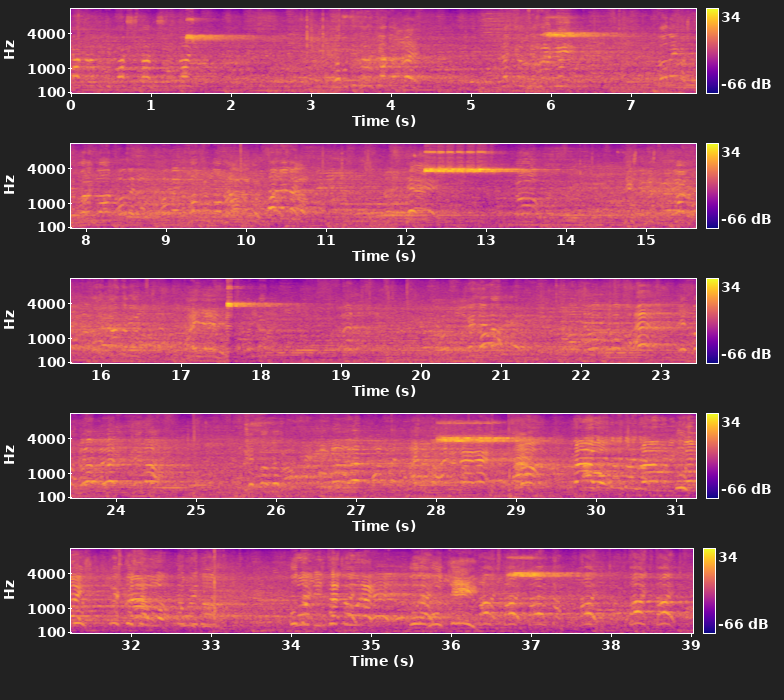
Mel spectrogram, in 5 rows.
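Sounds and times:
voices calling out in hall: 0.0s - 39.0s
coaches and spectators shouting: 25.6s - 39.0s.

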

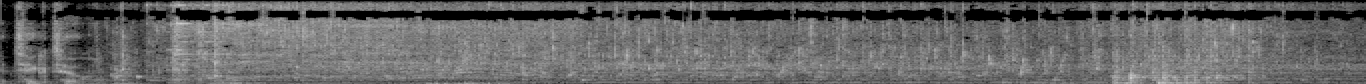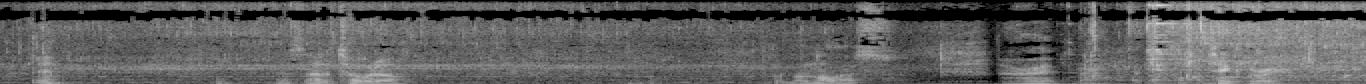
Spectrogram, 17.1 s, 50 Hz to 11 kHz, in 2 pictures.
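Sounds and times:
toilet flushing: 0.4s - 17.0s
tank refilling: 0.5s - 13.8s, 15.2s - 17.0s.

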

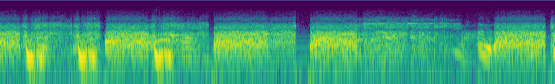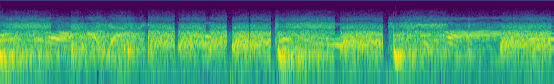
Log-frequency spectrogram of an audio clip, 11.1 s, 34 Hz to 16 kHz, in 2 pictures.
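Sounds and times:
punch sound effects: 0.0s - 1.9s, 4.9s - 11.0s.

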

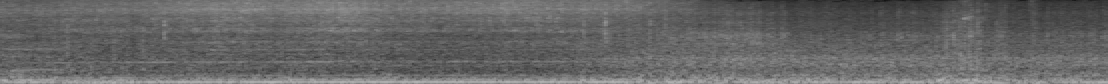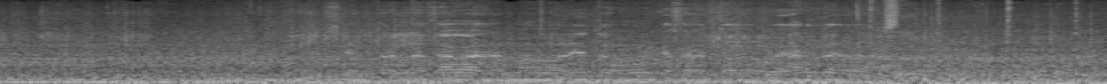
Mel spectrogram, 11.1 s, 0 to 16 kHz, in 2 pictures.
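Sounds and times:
road noise hiss: 0.0s - 10.8s
car engine rumble: 0.0s - 11.0s.

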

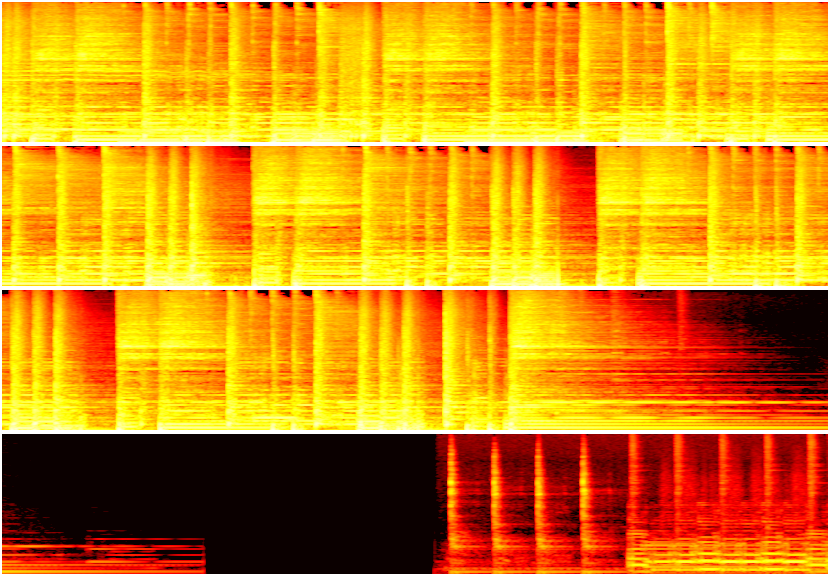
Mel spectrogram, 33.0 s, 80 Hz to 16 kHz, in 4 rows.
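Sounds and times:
drum kit beat: 0.0s - 23.5s, 29.3s - 33.0s
electric guitar: 0.0s - 25.8s, 31.1s - 33.0s
electric bass: 0.0s - 26.7s.

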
